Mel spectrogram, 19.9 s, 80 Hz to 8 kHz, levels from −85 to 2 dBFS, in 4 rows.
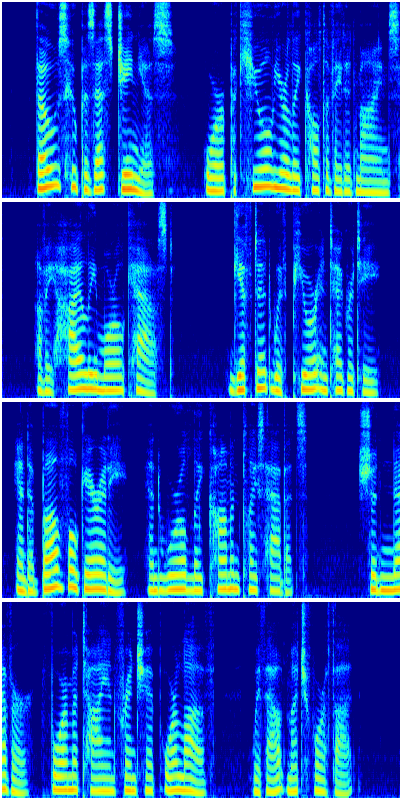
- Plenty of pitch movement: No, average, 2.8 semitones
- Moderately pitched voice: No, high, 200 Hz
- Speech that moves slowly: Yes, slow, 110 wpm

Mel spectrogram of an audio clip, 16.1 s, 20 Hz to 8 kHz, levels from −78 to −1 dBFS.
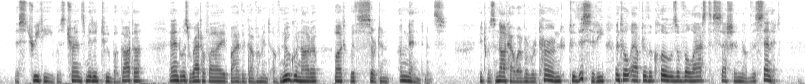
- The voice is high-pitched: No, medium, 140 Hz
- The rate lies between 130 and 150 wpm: Yes, average, 140 wpm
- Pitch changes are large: No, average, 3.0 semitones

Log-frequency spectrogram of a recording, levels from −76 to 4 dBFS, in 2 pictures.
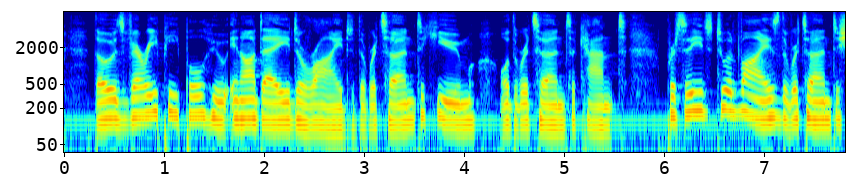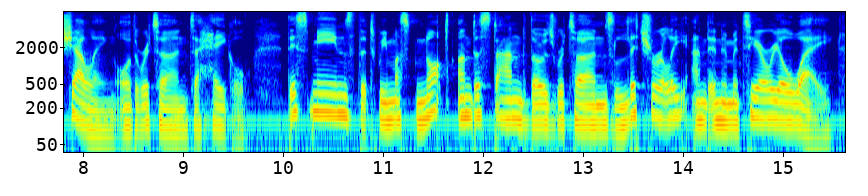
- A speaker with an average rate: Yes, average, 170 wpm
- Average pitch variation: Yes, average, 3.8 semitones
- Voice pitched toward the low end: Yes, low, 125 Hz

